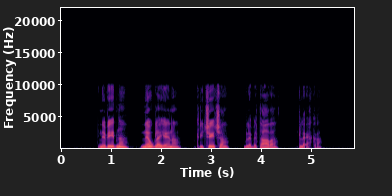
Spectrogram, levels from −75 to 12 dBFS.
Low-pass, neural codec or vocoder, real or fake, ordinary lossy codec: 9.9 kHz; none; real; none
